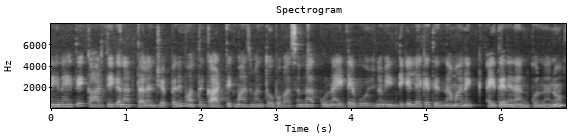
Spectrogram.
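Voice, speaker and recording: Over noticeable background noise, a woman speaks in a fairly low pitch with fairly even intonation. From Andhra Pradesh, West Godavari (Narsapuram). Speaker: vlogger. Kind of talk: travel vlog narration. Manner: halting.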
